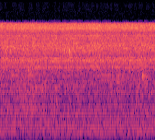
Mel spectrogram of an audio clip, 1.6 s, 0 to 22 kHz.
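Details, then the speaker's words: GE GXSF40H water softener in manual diagnostic cycle test, fourth (backwash) position: steady, even rush of water through the drain pipes with no surging or knocking; backwash flow increases and sounds normal. "now this is the backwash position and what you should see here now the water flow at your drain pipes should increase quite a bit and I can tell mine has just from the sound sounds good"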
